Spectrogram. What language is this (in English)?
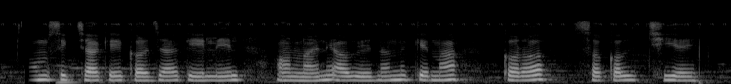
Maithili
